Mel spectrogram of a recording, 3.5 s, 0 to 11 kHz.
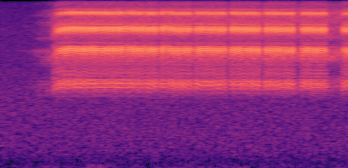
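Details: Unidentified Tanna cicadas recorded in Taitung, Taiwan, at 1000 m elevation, calling together as a group; the song is close to Tanna chichibu and may be Tanna karenkonis. A loud, steady, high buzzing drone starts after half a second, with brief dips.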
